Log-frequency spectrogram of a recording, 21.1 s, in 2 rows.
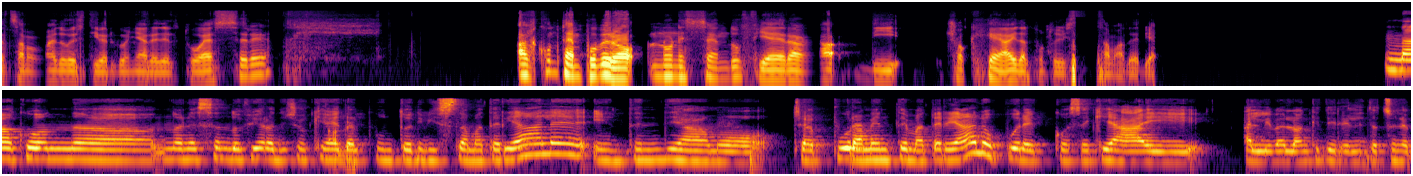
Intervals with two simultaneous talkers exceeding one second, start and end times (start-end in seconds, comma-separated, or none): none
